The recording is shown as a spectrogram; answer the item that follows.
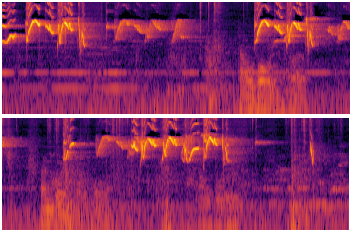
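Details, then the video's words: Green singing finches, aged thirteen years, sing three bursts of sweet, high, rapidly looping whistled notes and trills, each about two seconds long, with softer low chattering between phrases. "Green singing finches"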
